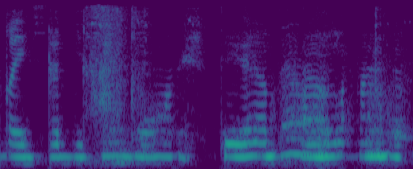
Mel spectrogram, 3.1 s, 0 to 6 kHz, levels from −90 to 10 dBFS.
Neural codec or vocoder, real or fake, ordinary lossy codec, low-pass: codec, 44.1 kHz, 1.7 kbps, Pupu-Codec; fake; MP3, 48 kbps; 5.4 kHz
